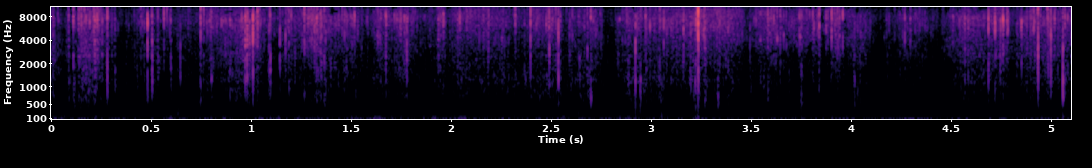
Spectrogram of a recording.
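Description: A clear plastic zip-top bag full of multicolored tissue paper squares, held flat with one hand, is tapped and scratched with the tip of a wooden drumstick pencil. Quick bright crinkles and crunchy ticks run continuously over a low steady hum.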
